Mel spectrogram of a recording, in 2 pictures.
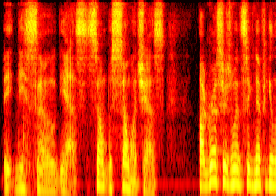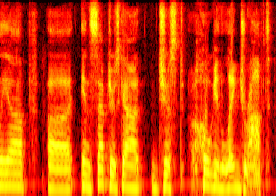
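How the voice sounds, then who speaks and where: A man co-hosting a casual tabletop wargame chat, animated and quick to laugh and exclaim. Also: mid-range voice. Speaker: co-host of a tabletop wargame talk show.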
